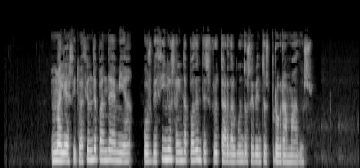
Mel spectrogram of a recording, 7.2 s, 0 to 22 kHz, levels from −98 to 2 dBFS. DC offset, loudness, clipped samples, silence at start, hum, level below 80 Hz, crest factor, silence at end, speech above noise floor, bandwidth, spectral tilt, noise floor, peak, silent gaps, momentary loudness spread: under 0.1%; -23 LUFS; under 0.1%; 1.05 s; none; -74 dBFS; 22 dB; 1 s; 52 dB; 9.6 kHz; -5.5 dB/octave; -74 dBFS; -2 dBFS; none; 9 LU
